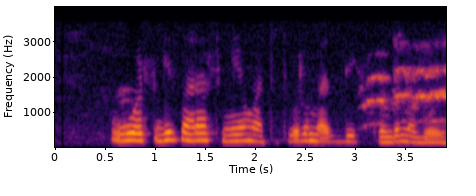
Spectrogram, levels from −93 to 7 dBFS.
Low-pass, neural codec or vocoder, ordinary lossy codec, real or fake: 3.6 kHz; none; none; real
